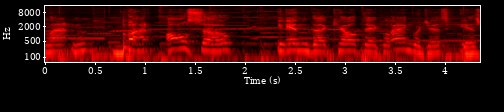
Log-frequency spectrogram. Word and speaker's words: Celtic: And so, while we've adjusted our pronunciation of the word Celtic when talking about music or language or culture, it should be no surprise that the two places the legacy of Celtic with a soft C live on is with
